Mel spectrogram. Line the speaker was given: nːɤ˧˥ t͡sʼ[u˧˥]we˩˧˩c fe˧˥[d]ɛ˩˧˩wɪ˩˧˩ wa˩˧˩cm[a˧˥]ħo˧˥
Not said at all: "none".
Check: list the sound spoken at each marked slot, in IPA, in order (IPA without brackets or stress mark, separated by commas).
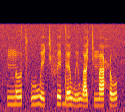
u˧˥, d, a˧˥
